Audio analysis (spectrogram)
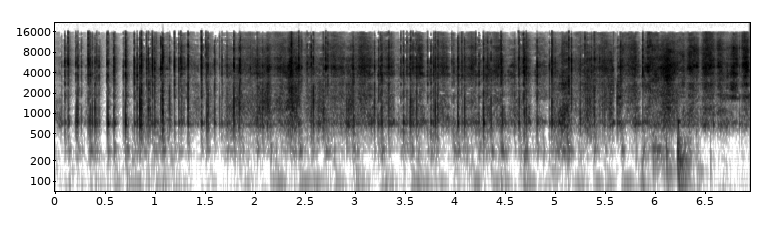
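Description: Long nail tips tap fast on a small, empty, pink printed cardboard gift box resting on the microphone. The rapid, dry clicks and rough scratching strokes have a hollow, papery tone centred near 680 Hz with a bright edge. Each tap dies away almost at once.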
